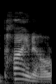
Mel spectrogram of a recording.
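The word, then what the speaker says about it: RINO: that I guess I it should be Pino right rhymes with Rhino Republican and name only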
